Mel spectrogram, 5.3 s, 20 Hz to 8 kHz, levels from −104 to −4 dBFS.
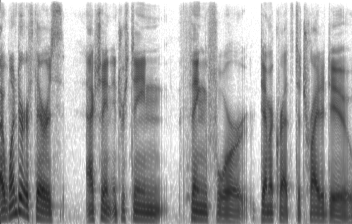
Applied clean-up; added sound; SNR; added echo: none; none; none; none.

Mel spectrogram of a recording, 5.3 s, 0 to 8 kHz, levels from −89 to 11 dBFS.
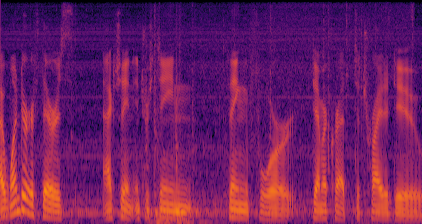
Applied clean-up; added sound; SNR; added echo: none; Printer; 14 dB; none.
